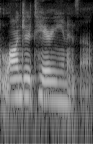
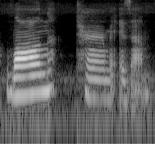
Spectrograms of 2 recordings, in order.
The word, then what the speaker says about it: longtermism: I was saying like longitarianism. Like I don't even know what I was saying. Longtermism. So like over the long term, like a long time. So furthermore, long-termism is another great aspect of PHC.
